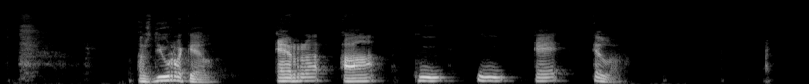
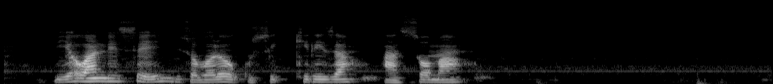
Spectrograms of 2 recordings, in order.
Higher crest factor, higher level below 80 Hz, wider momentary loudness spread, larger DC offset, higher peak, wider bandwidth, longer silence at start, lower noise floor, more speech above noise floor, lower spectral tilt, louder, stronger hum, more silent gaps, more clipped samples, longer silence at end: about the same, 20 dB vs 24 dB; about the same, -60 dBFS vs -64 dBFS; first, 21 LU vs 18 LU; neither; about the same, -2 dBFS vs -4 dBFS; second, 7.2 kHz vs 10 kHz; second, 0.2 s vs 0.55 s; first, -74 dBFS vs -61 dBFS; first, 56 dB vs 36 dB; about the same, -8.5 dB/octave vs -8 dB/octave; first, -19 LUFS vs -25 LUFS; neither; neither; neither; second, 0.4 s vs 3.1 s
